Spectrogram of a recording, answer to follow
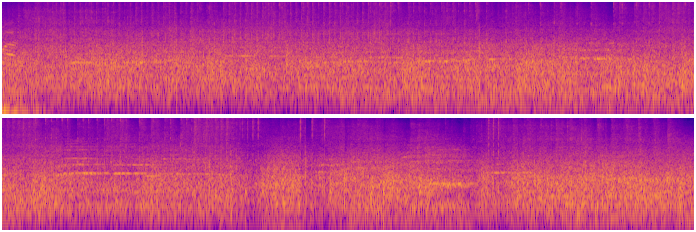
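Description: Paintball markers firing rapid strings of shots on an indoor field, echoing in the hall, with players shouting over them. The firing is dense for about fourteen seconds, then thins out.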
